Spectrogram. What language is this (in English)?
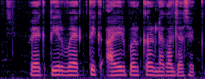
Magahi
